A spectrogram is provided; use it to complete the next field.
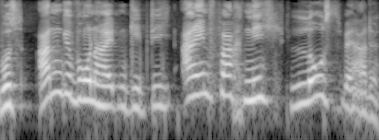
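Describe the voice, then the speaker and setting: Recorded very cleanly against a silent background, a man with a high pitch talks at a moderate pace with lively intonation. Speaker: preacher. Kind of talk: sermon. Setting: church service with congregation, New Year's Eve. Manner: earnest, persuasive preacher's delivery addressing the congregation directly; warm, encouraging, storytelling with personal anecdotes.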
